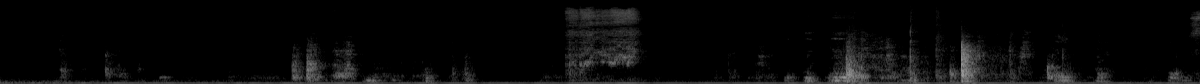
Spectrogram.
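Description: A cardboard watch box being cut open with a small knife and pulled apart by hand. Scattered small clicks and scrapes give way to a brief scraping hiss about six seconds in, then a cluster of knocks and rubbing near the end as the tape-stuck lid is worked loose.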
